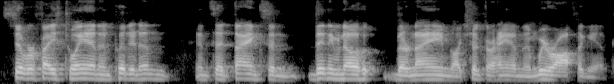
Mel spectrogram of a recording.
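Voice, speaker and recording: Man, baritone, host, casual talk, halting restarts. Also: steady tone, fairly bright tone. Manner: halting, repeats words when starting. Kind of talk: casual conversation.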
